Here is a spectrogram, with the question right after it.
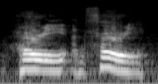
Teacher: in many American dialects they have merged to hurry and furry, so that is called the second nurse merger in America.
